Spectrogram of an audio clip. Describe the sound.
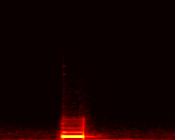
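A telephone signal tone on an automated phone line: a single short, clean, mid-pitched beep lasting about a tenth of a second, followed by a faint low hum.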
